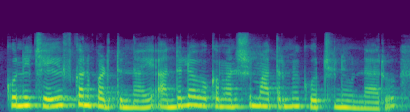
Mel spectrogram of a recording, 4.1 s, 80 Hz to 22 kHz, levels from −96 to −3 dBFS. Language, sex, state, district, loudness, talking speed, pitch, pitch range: Telugu, female, Telangana, Hyderabad, -15 LUFS, 130 wpm, 235 Hz, 215-250 Hz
